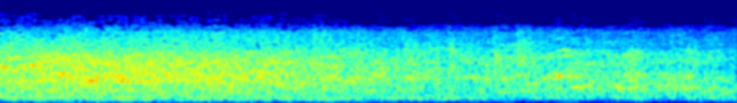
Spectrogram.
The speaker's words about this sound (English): Leaving all this muck to mire, we proceed to Canal Street. It is Mardi Gras Day, and we hear the shouts of the thousands of merrymakers. Hooray!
